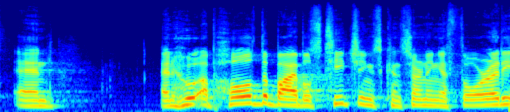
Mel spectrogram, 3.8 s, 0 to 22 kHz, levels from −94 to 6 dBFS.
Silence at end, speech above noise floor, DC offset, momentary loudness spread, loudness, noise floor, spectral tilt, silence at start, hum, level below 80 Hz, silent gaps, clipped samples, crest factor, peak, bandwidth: 0 s; 45 dB; under 0.1%; 11 LU; -23 LUFS; -67 dBFS; -6 dB/octave; 0.15 s; none; -72 dBFS; none; under 0.1%; 20 dB; -2 dBFS; 16 kHz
